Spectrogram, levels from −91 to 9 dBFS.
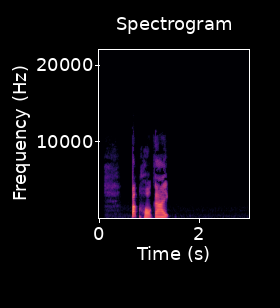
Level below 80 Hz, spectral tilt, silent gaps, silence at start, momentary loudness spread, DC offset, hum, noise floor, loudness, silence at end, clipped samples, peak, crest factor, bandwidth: -78 dBFS; -5 dB/octave; none; 0.65 s; 4 LU; under 0.1%; none; -81 dBFS; -22 LUFS; 1.65 s; under 0.1%; -2 dBFS; 26 dB; 11 kHz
